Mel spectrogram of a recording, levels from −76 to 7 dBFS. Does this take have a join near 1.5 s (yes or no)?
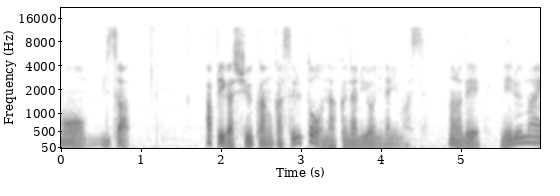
no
